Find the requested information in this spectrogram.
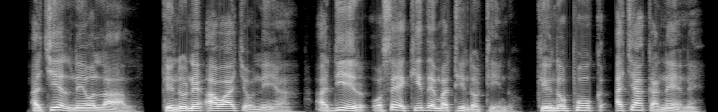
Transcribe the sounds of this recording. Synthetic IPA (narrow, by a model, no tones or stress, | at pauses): at͡ʃɪɛlnɛɔla̰l | kendonɛʔawat͡ʃɔnɪa̰ | adjeɾɔsɛkɪd̪ɛmatɪndɔtɪ̰ndɔkendopokat͡ʃakanɛnɛ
